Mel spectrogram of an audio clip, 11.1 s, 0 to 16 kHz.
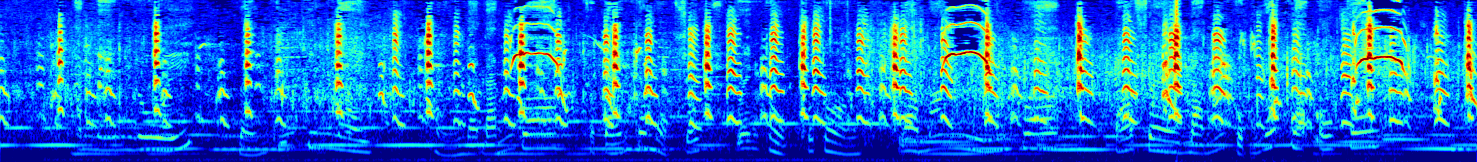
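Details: Eurasian coot call recording used in Vietnam as a night-netting lure during the 2022 migration, a single bird calling apart from the flock: rapid, sharp, high clicks and nasal honks, several overlapping, over a steady low electronic hum.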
